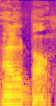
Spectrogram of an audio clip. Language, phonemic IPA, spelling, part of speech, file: French, /al.bɑ̃/, Alban, proper noun, Fr-Alban.ogg
- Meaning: a male given name, equivalent to English Alban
